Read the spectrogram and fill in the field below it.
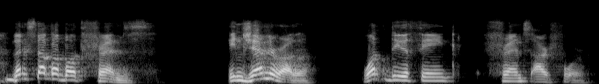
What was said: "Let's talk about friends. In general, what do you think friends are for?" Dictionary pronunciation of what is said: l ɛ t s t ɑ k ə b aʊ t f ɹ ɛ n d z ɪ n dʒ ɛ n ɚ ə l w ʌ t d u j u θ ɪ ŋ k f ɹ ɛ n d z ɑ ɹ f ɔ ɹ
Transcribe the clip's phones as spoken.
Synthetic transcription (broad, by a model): l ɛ t s t ɑ k ə b aʊ t f ɹ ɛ n d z ɪ n dʒ ɛ n ɚ ə l w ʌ t d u j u θ ɪ ŋ k f ɹ ɛ n d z ɑ ɹ f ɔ ɹ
